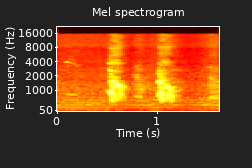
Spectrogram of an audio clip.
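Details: American Pit Bull Terrier available for adoption at a shelter barking; two short, sharp barks about half a second apart over a steady low hum.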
